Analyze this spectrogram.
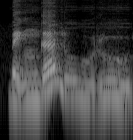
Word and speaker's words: Bengaluru: See, before it was Bangalore, but now they have changed our city's name to Bengaluru. You need to pronounce in the same way.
